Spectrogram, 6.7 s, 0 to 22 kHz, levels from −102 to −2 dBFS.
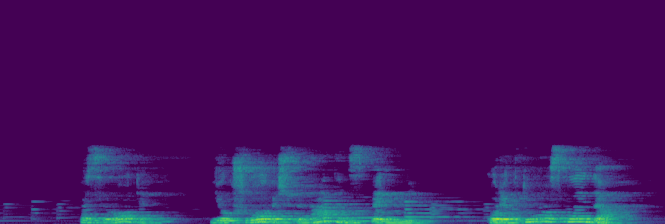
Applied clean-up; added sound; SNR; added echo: classical method WPE with log-MMSE.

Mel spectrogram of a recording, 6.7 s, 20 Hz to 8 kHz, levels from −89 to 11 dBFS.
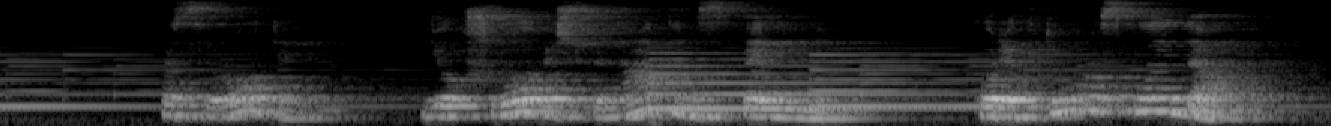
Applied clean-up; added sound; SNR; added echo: none; Piano; 12 dB; reverberation time 1.0 s.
